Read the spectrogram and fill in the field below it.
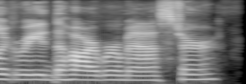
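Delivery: ordinary delivery, nothing marked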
